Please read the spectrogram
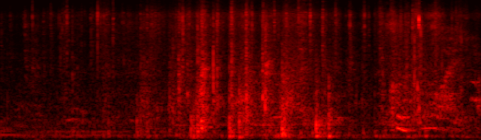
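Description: Jack Russell Terrier puppy's paws and claws scrabbling and tapping on a pen floor in quick, irregular clicks, getting busier and louder about two seconds in.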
